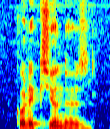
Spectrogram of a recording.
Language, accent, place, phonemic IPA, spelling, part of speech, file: French, France, Lyon, /kɔ.lɛk.sjɔ.nøz/, collectionneuse, noun, LL-Q150 (fra)-collectionneuse.wav
- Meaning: female equivalent of collectionneur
